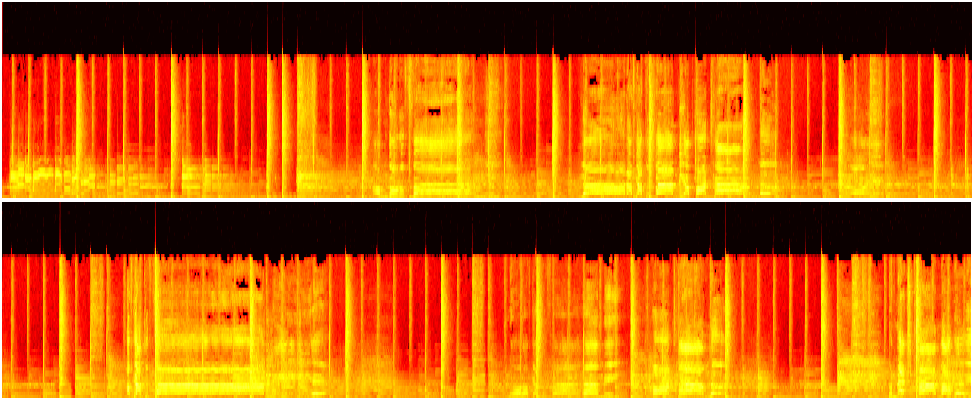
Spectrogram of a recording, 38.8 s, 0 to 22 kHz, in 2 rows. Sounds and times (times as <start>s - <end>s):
Soul music: 0.0s - 38.7s.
